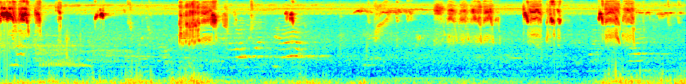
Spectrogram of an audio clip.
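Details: About one year old, a young tame blue-crowned hanging parrot kept as a pet since a chick utters sharp, very high-pitched chirps and short trills in scattered bursts, with soft low background noise between calls.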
